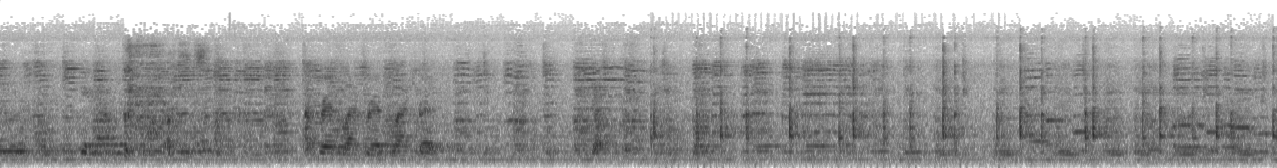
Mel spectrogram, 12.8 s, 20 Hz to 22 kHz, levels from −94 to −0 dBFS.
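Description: Periodic USB or driver dropouts run from 6.53 to 10.06 s. Every 64 ms, something stalls the audio path and a few milliseconds of signal drop to silence. About fifty gaps in all produce a steady, rapid ticking over the sound.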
